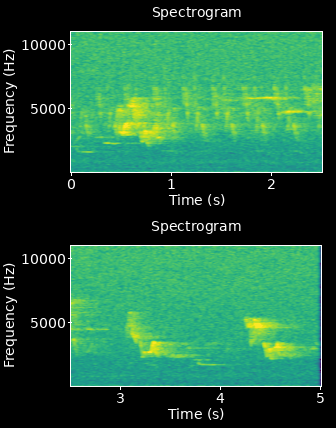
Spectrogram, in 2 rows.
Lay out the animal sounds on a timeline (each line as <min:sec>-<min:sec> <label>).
0:00.0-0:00.6 Wood Thrush (Hylocichla mustelina)
0:00.0-0:05.0 Red-eyed Vireo (Vireo olivaceus)
0:00.0-0:02.9 Ovenbird (Seiurus aurocapilla)
0:01.6-0:02.8 Black-throated Green Warbler (Setophaga virens)
0:03.5-0:04.3 Wood Thrush (Hylocichla mustelina)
